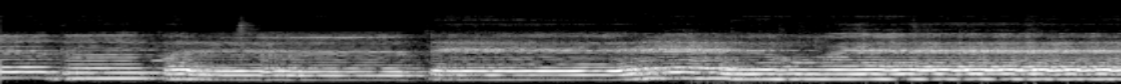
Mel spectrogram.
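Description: A man's solo, unaccompanied melodic chanting in long held notes with ornamented turns, a few short breaks between phrases; about four seconds in he slides up into a final note held to the end.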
